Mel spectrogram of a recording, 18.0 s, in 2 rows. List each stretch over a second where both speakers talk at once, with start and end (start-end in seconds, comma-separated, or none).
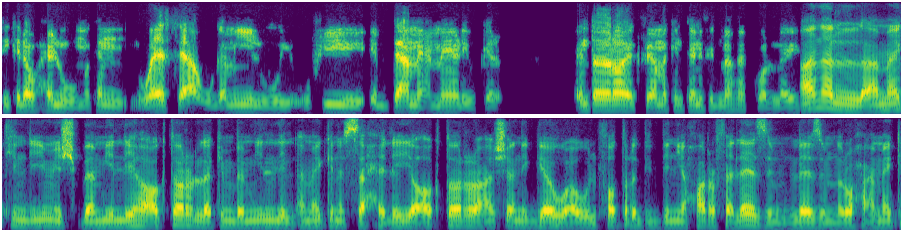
none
